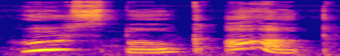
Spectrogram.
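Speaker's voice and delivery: elephant voice. A narrator's reading. Elephant asks.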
